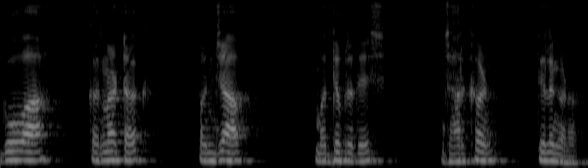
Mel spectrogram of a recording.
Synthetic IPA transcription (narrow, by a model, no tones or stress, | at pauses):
ɡoʋa | kəɾnaʈək | pəɲd͡ʑab̚ | məd̪ʱjəpɾəd̪eɕ | d͡ʑʱaɾkʰəɳ | t̪ilə̃ŋɡɽ̃ə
